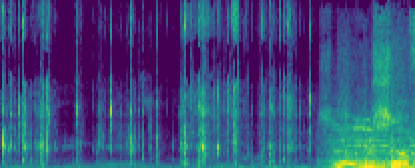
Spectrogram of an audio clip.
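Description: Foil protein-bar wrapper crinkling and rustling in the hands in a series of light crackles. About three seconds in, background music with a steady beat starts.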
